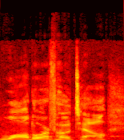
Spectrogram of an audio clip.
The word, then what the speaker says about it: Walled Off Hotel: artist known as Banksy it's called the walled off hotel or pronounced Waldorf Hotel and posts the quote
